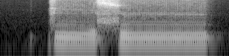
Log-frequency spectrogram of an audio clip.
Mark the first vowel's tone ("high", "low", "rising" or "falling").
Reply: low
